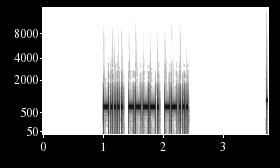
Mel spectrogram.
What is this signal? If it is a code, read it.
Morse code, heard as a keyed tone, about 40 wpm, 700 Hz. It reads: 697
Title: Numbers - 3-Digit 40wpm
